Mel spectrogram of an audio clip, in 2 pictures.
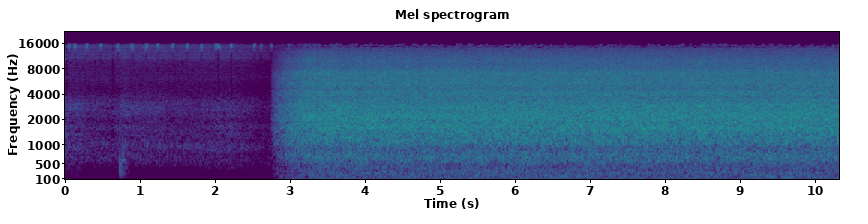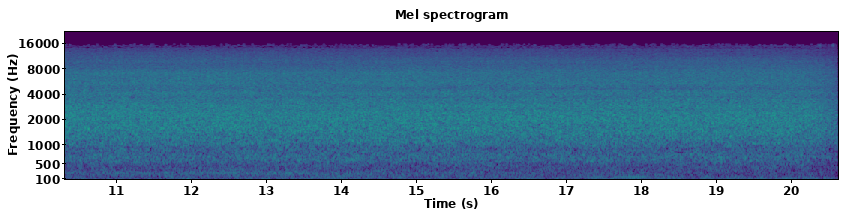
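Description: Water rushing over a small stepped ledge cascade on a creek: a steady, even rushing that starts abruptly about three seconds in.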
